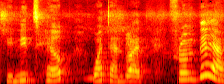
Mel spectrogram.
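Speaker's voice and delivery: ordinary talk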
